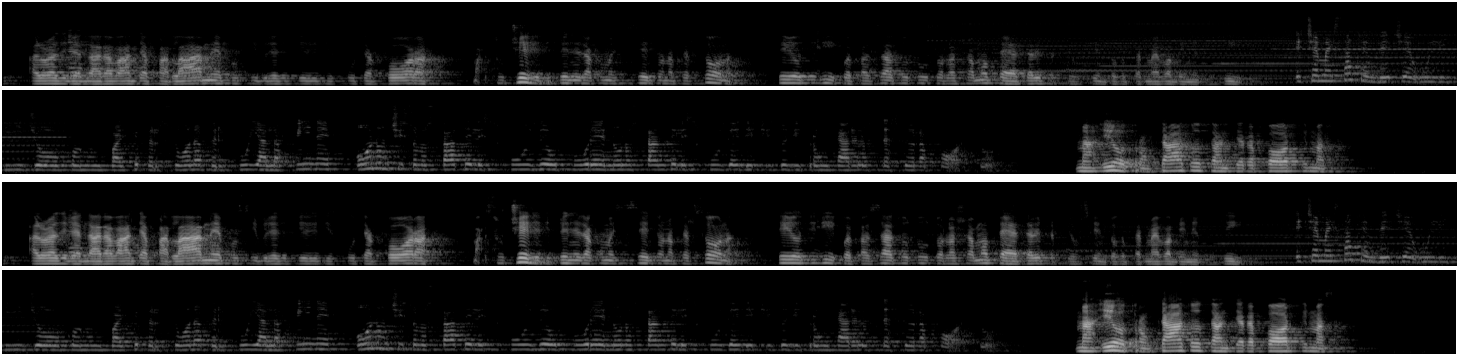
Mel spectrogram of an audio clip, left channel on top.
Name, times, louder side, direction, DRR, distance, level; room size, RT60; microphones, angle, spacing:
voice 1, 0.3-4.3 4.7-7.3 7.8-12.4 25.3-27.9, right 4 dB, 45° right, 8 dB, 1.2 m, -33 dB
sound 1, 9.2-15.2, left 5 dB, 75° left, 4.1 m, -56 dB
voice 2, 12.9-24.5, left 1 dB, 10° left, 2 dB, 2.4 m, -45 dB
29.5 x 27.5 x 3.5 m, 0.76 s
head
